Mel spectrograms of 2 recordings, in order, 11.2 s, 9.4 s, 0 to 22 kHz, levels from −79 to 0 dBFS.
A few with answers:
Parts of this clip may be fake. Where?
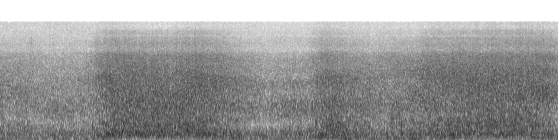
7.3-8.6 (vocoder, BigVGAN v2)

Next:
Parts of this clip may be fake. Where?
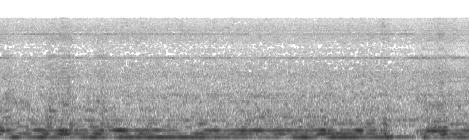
8.3-9.4 (codec, SNAC)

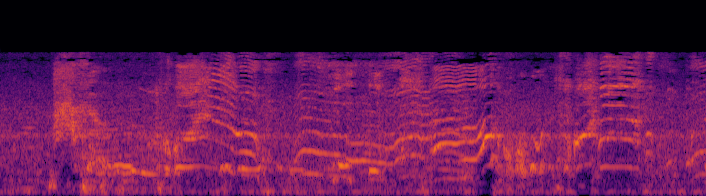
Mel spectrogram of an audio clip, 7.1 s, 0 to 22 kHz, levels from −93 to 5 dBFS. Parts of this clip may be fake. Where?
3.1-3.8 (codec, DAC)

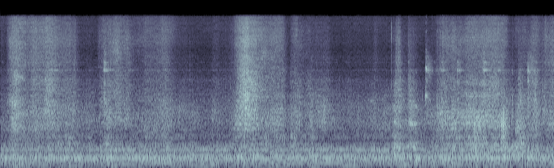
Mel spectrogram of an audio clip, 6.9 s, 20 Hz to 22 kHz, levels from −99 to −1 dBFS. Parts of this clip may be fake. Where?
0.0-1.1 (codec, SNAC); 1.8-2.9; 3.9-5.5; 6.3-6.9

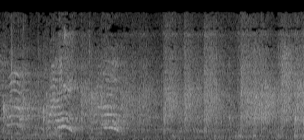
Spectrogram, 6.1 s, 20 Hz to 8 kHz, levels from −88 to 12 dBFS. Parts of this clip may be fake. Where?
1.1-1.8 (codec, DAC); 2.2-6.1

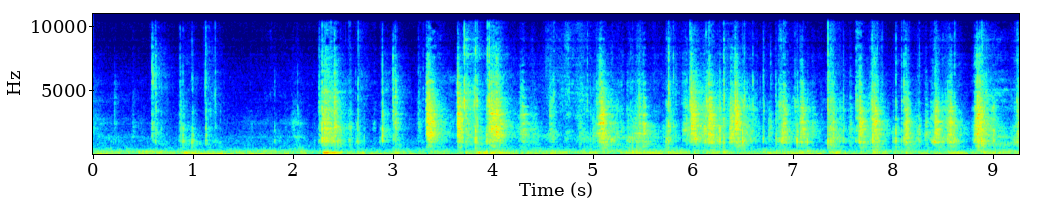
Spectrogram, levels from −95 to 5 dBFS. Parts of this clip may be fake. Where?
0.0-9.3 (vocoder, BigVGAN v2)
